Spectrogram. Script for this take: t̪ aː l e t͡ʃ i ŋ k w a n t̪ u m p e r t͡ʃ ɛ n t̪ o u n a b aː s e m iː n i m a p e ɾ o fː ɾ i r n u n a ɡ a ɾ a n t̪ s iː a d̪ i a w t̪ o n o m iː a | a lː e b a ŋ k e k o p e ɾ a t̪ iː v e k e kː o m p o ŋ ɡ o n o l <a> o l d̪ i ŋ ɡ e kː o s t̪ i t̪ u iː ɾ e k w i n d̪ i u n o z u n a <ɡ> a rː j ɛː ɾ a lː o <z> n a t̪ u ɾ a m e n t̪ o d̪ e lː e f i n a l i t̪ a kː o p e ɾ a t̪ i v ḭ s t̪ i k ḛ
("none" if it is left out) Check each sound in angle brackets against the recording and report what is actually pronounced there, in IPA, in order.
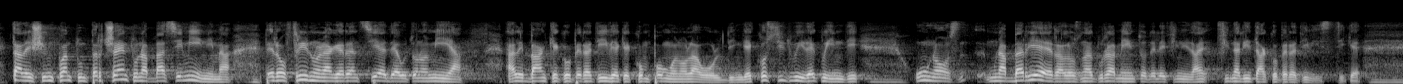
a, b, z

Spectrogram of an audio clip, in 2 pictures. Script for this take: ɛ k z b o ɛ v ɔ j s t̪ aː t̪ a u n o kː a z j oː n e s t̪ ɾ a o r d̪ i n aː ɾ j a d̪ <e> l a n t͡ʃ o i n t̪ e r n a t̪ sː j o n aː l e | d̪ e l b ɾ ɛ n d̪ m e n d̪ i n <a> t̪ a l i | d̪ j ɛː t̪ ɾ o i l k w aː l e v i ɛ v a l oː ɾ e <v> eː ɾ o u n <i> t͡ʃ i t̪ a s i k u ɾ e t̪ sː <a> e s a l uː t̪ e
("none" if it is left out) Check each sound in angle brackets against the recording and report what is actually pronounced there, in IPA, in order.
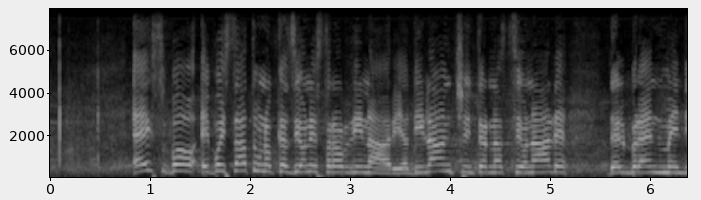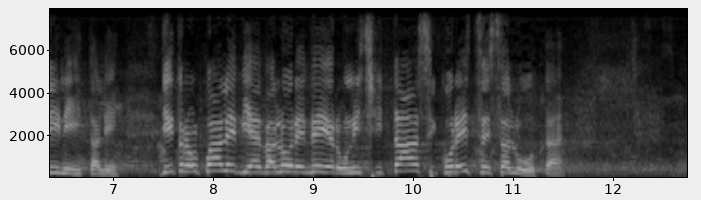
i, i, v, i, a

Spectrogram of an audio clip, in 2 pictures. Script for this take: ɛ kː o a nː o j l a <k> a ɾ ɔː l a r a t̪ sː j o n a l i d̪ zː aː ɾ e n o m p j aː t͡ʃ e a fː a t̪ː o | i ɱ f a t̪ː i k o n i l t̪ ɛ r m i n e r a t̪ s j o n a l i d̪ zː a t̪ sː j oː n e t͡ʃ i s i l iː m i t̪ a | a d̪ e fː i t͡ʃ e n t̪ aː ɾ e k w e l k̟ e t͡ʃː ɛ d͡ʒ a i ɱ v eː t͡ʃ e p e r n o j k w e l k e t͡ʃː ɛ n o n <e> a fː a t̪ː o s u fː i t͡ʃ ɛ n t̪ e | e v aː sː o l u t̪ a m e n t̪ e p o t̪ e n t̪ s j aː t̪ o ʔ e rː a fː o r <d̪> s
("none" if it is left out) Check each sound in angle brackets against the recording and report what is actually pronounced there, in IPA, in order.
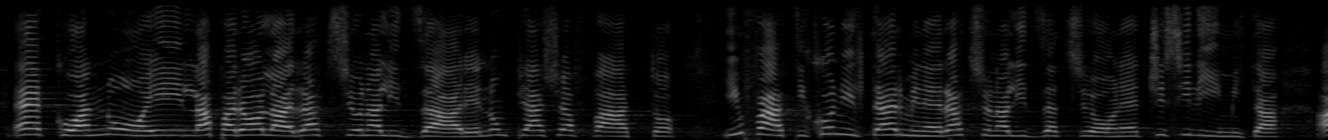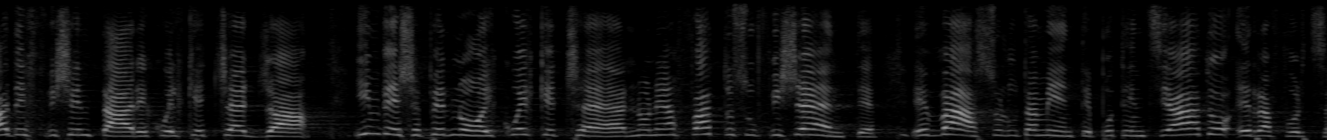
p, ɛ, t̪

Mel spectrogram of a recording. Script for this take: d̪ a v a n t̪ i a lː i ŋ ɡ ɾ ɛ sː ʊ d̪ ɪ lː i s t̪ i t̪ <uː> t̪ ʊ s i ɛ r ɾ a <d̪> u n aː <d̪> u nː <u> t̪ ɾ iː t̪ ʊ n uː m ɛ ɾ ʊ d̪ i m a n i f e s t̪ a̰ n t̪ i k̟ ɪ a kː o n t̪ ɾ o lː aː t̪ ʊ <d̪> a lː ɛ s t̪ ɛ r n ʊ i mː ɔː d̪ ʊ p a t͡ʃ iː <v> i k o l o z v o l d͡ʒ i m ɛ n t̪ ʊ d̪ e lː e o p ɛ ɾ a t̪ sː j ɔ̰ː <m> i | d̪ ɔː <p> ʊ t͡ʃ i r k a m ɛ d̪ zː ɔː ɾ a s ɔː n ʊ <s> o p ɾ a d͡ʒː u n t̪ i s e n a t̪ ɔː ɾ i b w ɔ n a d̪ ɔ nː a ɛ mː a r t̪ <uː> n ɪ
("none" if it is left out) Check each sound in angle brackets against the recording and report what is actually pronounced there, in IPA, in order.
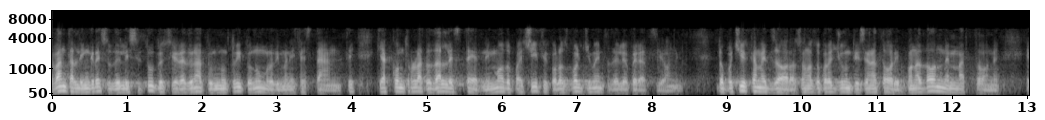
uː, d̪, t̪, u, d̪, f, n, p, s, ɔː

